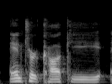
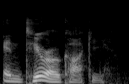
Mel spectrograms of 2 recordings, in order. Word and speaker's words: Enterococci: coli, Enterococci, and Campylobacter. I may have pronounced some of those wrong. I am not a doctor. – It's Enterococci. – Oh, Enterococci. Okay, cool.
